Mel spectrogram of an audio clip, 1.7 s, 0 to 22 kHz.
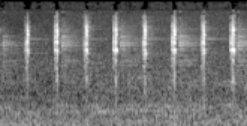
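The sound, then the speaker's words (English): A ticking 60-second countdown clock during a quiz round, eight crisp, bright ticks evenly spaced about every fifth of a second, steady over a quiet background with no voices. “60 seconds on the clock.”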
